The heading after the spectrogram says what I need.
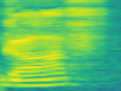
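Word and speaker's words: Gough: on Tik Tok to go through that but Susan Goff uh or Susan go depending on who you talk to for pronunciation who is the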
